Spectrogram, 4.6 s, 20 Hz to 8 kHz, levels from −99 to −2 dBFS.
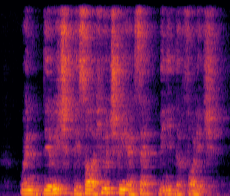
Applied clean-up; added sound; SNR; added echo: none; none; none; reverberation time 0.6 s.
